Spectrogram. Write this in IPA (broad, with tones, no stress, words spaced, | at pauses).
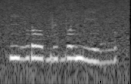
nṳ˦lɾoː˦bʉ˦ bo˦lmiː˨lo̤˦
